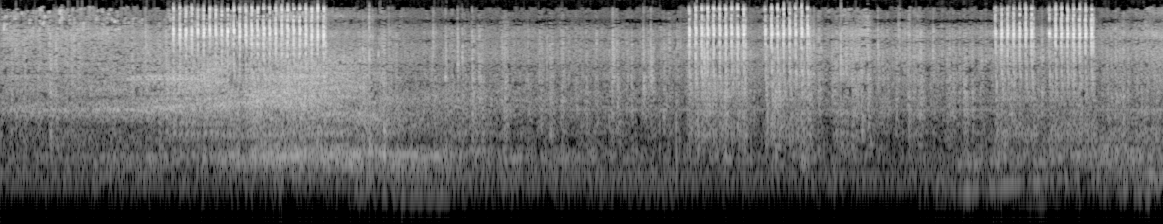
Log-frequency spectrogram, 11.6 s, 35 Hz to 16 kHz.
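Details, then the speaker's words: Infiniti Q45 with a malfunction: rapid machine-gun bursts of sharp clicks, about three a second, from the ABS block/motor; a friend thought throttle body, owner suspects something ABS related; cause unknown. "I had this weird ticking sound in the ABS block here, the motor, and it would make this crazy clicking sound like a machine gun."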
